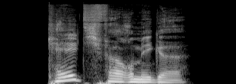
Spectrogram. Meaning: inflection of kelchförmig: 1. strong/mixed nominative/accusative feminine singular 2. strong nominative/accusative plural 3. weak nominative all-gender singular
- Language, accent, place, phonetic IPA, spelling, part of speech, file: German, Germany, Berlin, [ˈkɛlçˌfœʁmɪɡə], kelchförmige, adjective, De-kelchförmige.ogg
